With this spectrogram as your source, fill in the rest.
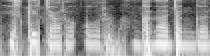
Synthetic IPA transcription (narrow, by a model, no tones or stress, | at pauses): ɪsket͡ʃaːɾõʔɔːɾɡʱɐnad͡ʒə̃ŋɡəl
